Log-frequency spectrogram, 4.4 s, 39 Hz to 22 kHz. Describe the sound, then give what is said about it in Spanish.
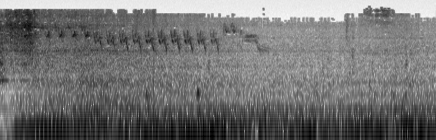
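A car's steady, deep engine and road rumble runs throughout on a drive around 8 pm on an evening in June, while a quick series of high bird chirps repeats over it during the first half. No one speaks. “Tenemos suerte, aún nos queda un ratito de luz antes de que anochezca, así que vamos a dar una vuelta en coche.”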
